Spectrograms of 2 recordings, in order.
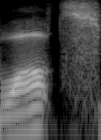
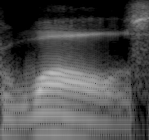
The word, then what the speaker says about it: Walz: uh I keep saying Waltz but apparently it's pronounced walls like w l LS like walls like walls in a house I'm G mess yes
